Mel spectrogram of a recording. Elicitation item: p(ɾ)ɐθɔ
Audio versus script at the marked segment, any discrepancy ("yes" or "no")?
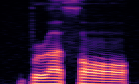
yes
